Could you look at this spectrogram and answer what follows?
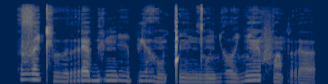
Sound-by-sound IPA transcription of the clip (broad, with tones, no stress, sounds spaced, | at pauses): z ɐ˦ cʰ ɯː˨ r ɛ˦ bʲ u˦ ŋ iː˦˨ pʲ ɐ˦ ɦ ũ˨ ǃ ĩ˨ n d ũ˨ ʎ ɤː˨ ʎ ẽ˦ f ɐ̃˦˨ p r ɐ˨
